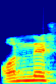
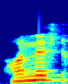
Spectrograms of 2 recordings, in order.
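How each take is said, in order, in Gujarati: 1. આ શબ્દ સ્વર થી શરૂ થાય છે, h નો અવાજ નથી. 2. આ શબ્દ સ્પષ્ટ h અવાજ થી શરૂ થાય છે. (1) "ଉଚ୍ଚାରଣ କଣ କରୁଛନ୍ତି ଅନେଷ୍ଟ ବୋଲି କହୁଛନ୍ତି" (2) "ହନେଷ୍ଟ ତ କହୁନାହାନ୍ତି ନା"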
